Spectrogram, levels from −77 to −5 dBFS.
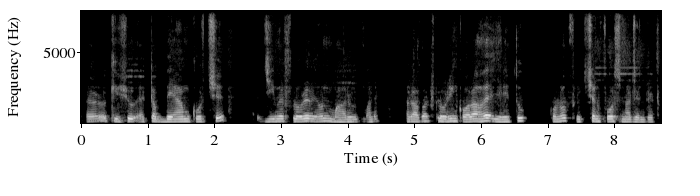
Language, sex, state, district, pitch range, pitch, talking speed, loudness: Bengali, male, West Bengal, Jhargram, 155-175 Hz, 165 Hz, 160 wpm, -25 LUFS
